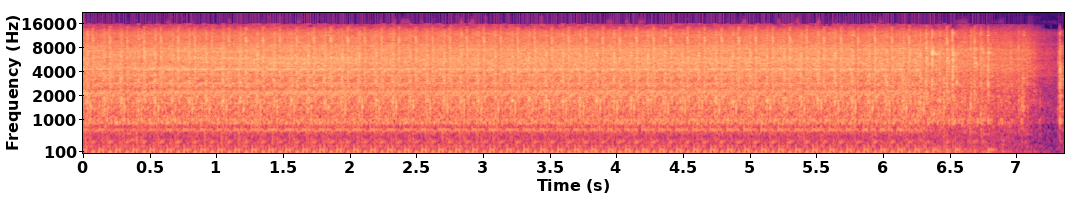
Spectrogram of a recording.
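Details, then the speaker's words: Old long-unused barn-find Generac generator, spun with a drill and sprayed while cranking: rough, uneven putter about 2.5 beats a second that sags and dies; spark plug found wet-fouled, completely soaked. "an issue with this plug it's probably wet filed oh yeah completely soaked see how wet that is"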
